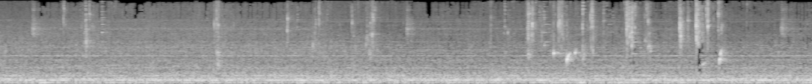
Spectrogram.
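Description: Water splashing and dripping as a sphynx cat paws at a bowl of water: small scattered splashes and drips that come more often near the end, over a steady low hum.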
